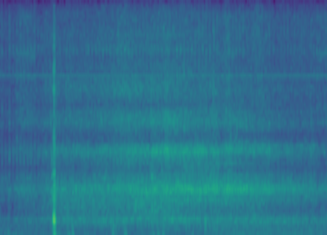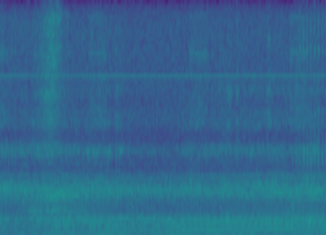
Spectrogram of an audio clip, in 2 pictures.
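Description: Car driving on a wet road, heard from inside the cabin: low engine and road rumble with tyre hiss off the wet asphalt, and a single sharp click about half a second in.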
